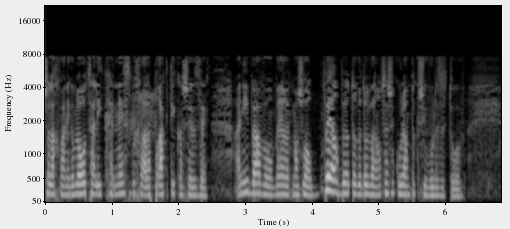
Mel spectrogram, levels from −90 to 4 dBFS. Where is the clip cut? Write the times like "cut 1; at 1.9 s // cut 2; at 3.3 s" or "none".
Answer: none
